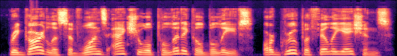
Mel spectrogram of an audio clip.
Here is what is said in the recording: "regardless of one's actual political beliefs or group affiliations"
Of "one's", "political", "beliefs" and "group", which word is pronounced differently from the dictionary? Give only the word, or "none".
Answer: none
